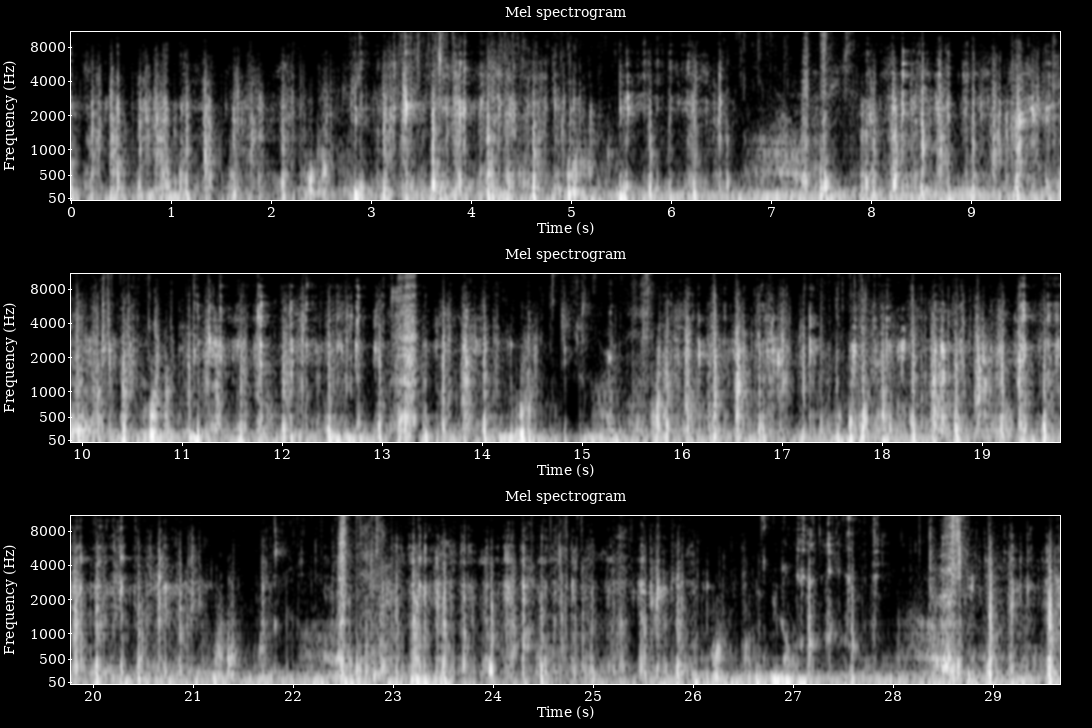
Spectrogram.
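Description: Close-miked chewing and wet mouth sounds of a person eating king crab meat: irregular smacking and squishing clicks as each mouthful is chewed.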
